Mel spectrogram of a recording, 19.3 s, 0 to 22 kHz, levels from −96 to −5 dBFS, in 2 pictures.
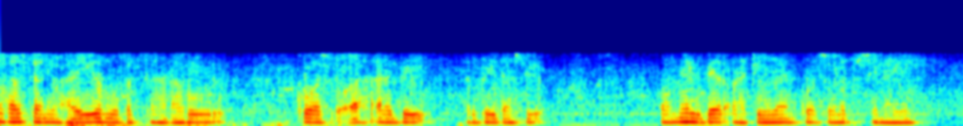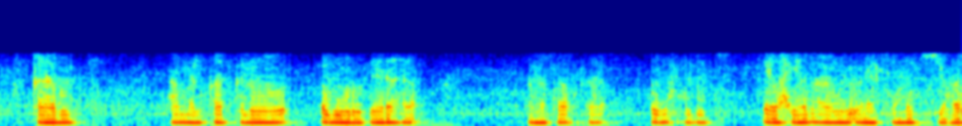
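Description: From start to finish the speech sounds muffled and gargly, with nothing above 3.8 kHz and heavy codec damage. This is the RealAudio 14.4 codec at work, squeezing the signal into a very low-rate stream; the damage fits an 8 kbit/s budget.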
